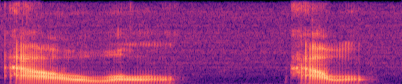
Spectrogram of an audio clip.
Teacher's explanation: the second syllable in a way doesn't have a vowel. You could imagine it as the L is the vowel, so a syllabic consonant. So the way I prefer to think of words like this is owl becomes kind of like, however you want to imagine the diphthong, I'm going to call it mouth as a code word, then the W, and then a dark L.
